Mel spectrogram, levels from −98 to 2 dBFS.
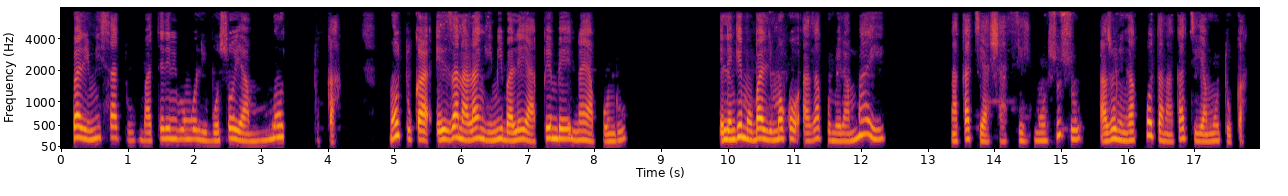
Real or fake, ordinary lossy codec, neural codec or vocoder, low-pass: real; MP3, 64 kbps; none; 7.2 kHz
